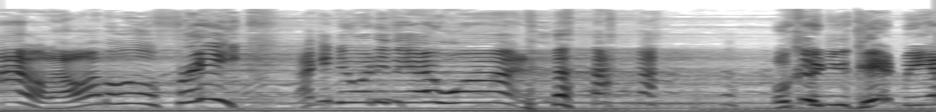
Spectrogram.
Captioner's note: laughing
